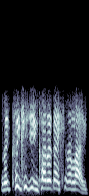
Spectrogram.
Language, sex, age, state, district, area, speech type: Bodo, female, 60+, Assam, Udalguri, rural, conversation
